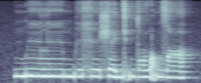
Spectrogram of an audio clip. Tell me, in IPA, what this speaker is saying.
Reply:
m b ĩː l ĩː m b i x iː ʃ e dʲ o̰ n d o ðˤ ḛ n zˤ a

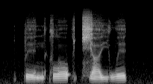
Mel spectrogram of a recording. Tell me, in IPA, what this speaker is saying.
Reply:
p e˨˩ n k l ɔ˦˥ ʔ t͡ɕ a˧ j w e˦˥ k̚

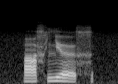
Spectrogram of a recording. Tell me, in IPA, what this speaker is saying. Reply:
ɑ x lʲ œ x

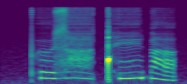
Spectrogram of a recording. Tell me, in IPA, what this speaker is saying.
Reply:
pʰ ɵ z a̤ ǃʰ ẽ ɠ a

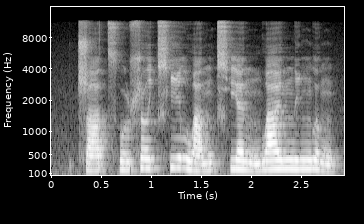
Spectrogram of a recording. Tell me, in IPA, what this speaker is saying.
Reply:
ʈ͡ʂ ä˧˥ t͡sʰ u˧˥ ʂ ɤ˥ t͡ɕʰ i˥ l w a˧˥ n t͡ɕʰ j ɛ˥˩ n n̪ w a˥ ɪ̯ n̪ i˥ ŋ l ʊ˨ ŋ

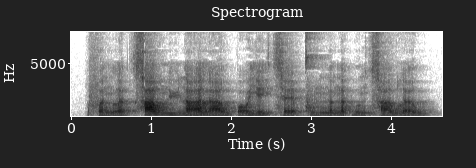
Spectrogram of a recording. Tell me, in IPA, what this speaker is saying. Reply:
f ɐ˨ ŋ l ɐ˨˥ k̚ t͡sʰ aː˥ w n̪ yː˧ n aː˨˥ l aː˨˥ w p ɔː˨˥ j e˨˩ j t͡sʰ ɛː˨˥ p̚ kʷʰ ɐ˧ m ŋ ɐ˨˥ ŋ ɐ˨˥ k̚ w ʊ˨˧ ŋ t͡sʰ aː˨˥ w l ɐ˨ w

